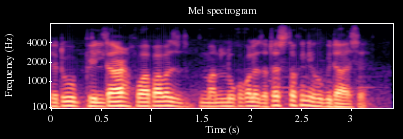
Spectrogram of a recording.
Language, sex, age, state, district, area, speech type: Assamese, male, 18-30, Assam, Golaghat, rural, spontaneous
